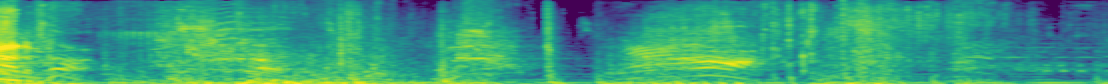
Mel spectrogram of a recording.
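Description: A large creature screeches and roars.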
